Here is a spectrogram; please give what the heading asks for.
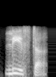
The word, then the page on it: leister: Indian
